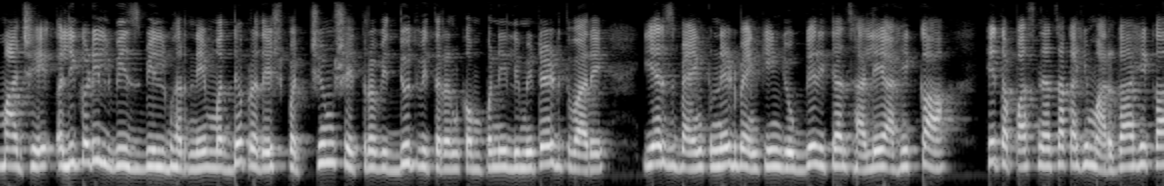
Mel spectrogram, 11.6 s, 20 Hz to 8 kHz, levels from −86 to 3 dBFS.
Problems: none marked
